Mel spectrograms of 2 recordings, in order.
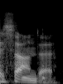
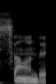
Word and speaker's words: Zander: Hi, Zander. Hello, good to see you, Mel. Great to have you here. Zander, I should say. I just mispronounced it as Sander, if anybody's keeping an ear open.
